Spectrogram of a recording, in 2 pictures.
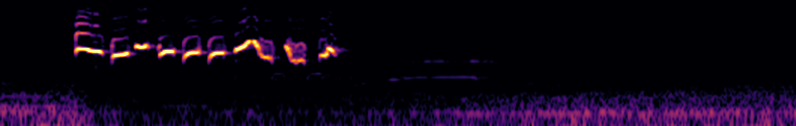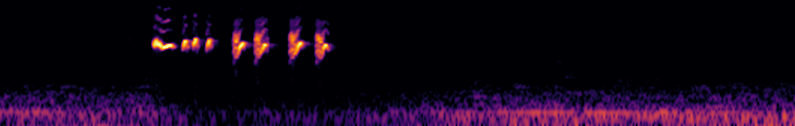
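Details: Lure song of an Orange-headed thrush, played to draw a reply from males: two bursts of fast, ringing whistled notes, the first with varied rising and falling slurs, the second shorter and choppier, separated by several seconds of quiet.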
